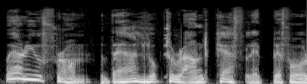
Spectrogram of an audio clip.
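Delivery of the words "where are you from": curious. A narrator's reading. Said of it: "said Missus Brown".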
